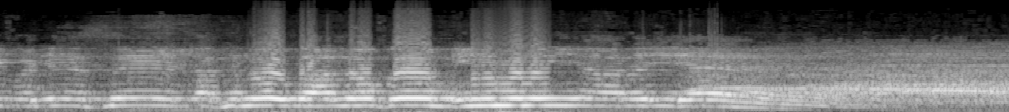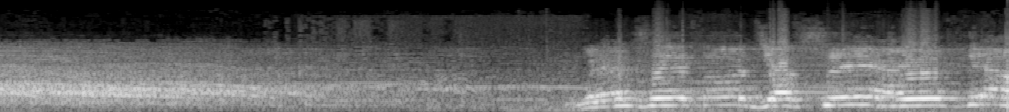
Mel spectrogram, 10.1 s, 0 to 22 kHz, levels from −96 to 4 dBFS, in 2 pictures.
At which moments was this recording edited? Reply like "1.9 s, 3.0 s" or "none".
none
